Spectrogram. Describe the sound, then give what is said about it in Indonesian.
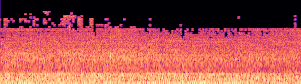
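Steady, loud roar of a motorcycle riding along a road, the engine drone blended with heavy wind rush, continuous with no pauses and no voices, recorded with a recording setup mounted on the motorcycle. “Ya, kali ini gua melanjutkan settingan record di atas motor.”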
